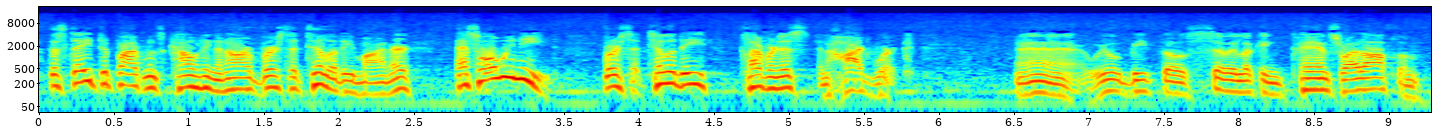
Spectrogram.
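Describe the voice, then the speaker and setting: An actor playing a brisk, confident engineer and team leader in an old-time radio drama, emphatic and take-charge. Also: male voice, medium pitch, big pitch swings, husky, rough recording. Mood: rallying, confident. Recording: vintage radio broadcast sound.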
